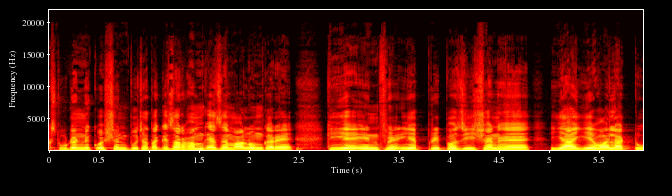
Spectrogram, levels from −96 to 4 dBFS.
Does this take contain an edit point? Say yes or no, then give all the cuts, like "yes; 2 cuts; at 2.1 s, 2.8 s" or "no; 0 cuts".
no; 0 cuts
